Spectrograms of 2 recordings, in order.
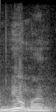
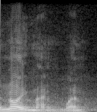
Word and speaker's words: von Neumann: fue john von neumann aunque algunos dice que se produce a newman pero escuchará la conferencia de la hija que decía que se pronunciaba no hay mano él es más conocido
